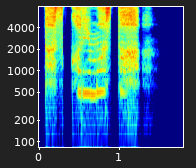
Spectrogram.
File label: shy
